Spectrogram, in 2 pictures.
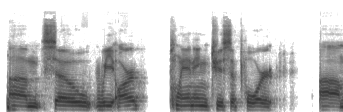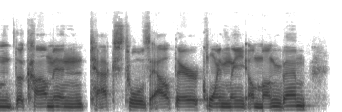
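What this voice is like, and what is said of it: Scratchy voice. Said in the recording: “my voice is a little scratchy here”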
